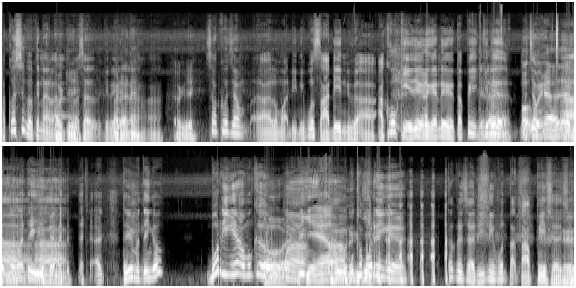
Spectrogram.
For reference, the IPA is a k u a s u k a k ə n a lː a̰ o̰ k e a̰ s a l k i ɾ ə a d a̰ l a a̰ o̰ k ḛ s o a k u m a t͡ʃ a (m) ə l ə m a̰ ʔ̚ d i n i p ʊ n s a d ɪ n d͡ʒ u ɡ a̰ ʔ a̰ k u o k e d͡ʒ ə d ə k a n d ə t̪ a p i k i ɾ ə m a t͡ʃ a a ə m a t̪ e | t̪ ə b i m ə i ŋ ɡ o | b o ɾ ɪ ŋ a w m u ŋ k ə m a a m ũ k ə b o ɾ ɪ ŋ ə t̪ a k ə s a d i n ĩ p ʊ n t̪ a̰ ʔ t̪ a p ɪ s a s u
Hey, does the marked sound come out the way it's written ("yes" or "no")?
yes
